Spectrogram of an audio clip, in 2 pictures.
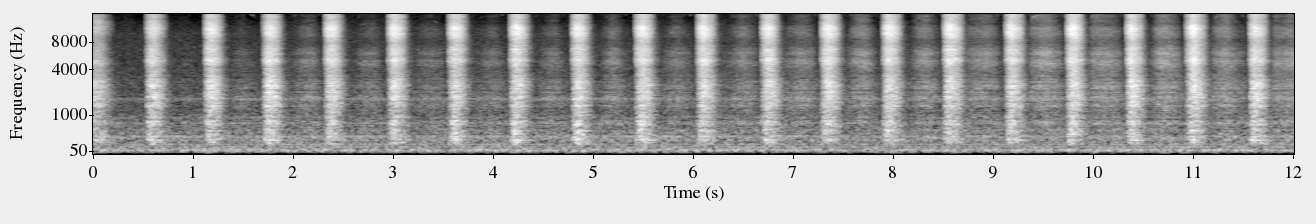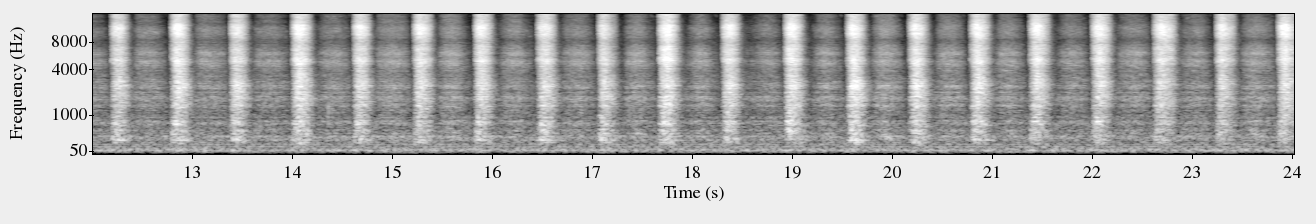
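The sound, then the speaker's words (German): Forceful, rhythmic nasal exhalations from a Kapalabhati breathing exercise: dozens of short, sharp puffs of air through the nose at a steady, quick pace, each an even burst of breathy noise. Soft overall, with no talking. “Mach dich bereit für die zweite Runde, Kapalabhati. Atme bequem ein und beginne wieder stoßweise über die Nase auszuatmen.”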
